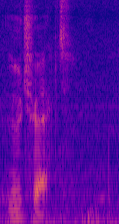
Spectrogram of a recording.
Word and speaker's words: Utrecht: I highly recommend visiting the Netherlands in general and Utrect or Utrect as it's properly pronounced.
